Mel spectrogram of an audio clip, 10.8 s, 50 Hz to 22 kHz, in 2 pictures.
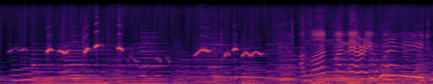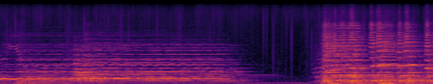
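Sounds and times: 
instrumental accompaniment: 0:00.0 - 0:08.7, 0:09.4 - 0:10.8
person whistling a lively bouncing melody: 0:00.1 - 0:03.4
speech: 0:03.8 - 0:06.9.

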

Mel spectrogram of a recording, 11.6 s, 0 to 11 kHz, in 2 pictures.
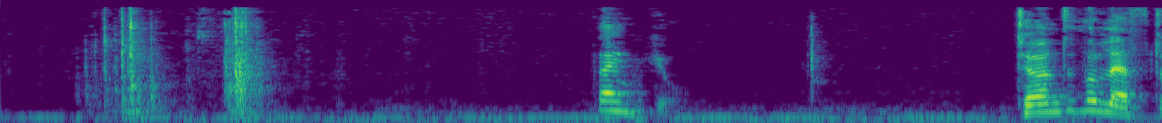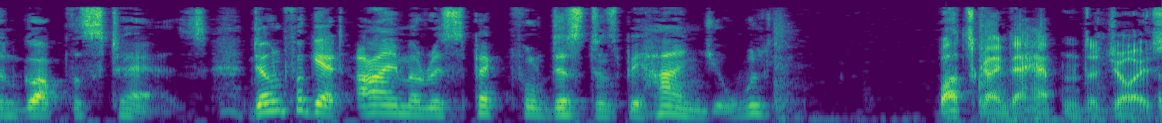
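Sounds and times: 
low steady hum: 0:00.0 - 0:11.6
door opened with a creaky scraping sweep: 0:00.3 - 0:01.6
speech: 0:03.0 - 0:03.5, 0:05.1 - 0:09.9, 0:10.5 - 0:11.6.

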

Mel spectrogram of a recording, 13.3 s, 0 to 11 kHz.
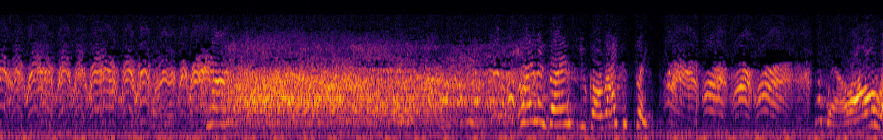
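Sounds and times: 
duck quacking: 0:00.0 - 0:03.4, 0:10.0 - 0:12.3
laughter: 0:02.0 - 0:09.6.

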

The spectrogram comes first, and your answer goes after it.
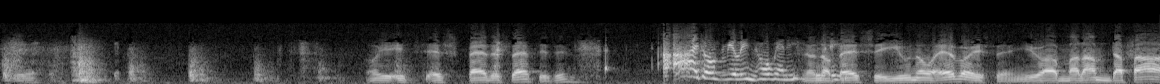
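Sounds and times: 
speech: 0:00.2 - 0:00.8, 0:03.8 - 0:05.9, 0:07.0 - 0:11.5
door pulled shut with wooden knocks and thuds: 0:00.6 - 0:03.4.

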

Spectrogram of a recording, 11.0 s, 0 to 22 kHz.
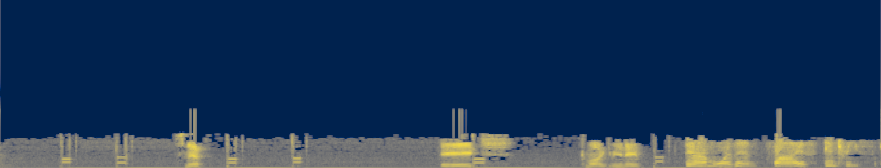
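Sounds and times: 
steady low electrical hum: 0:00.0 - 0:11.0
speech: 0:00.8 - 0:01.1, 0:02.2 - 0:03.1, 0:05.5 - 0:06.4, 0:07.3 - 0:11.0
touch-tone keypad beep entering a letter in a phone directory: 0:00.8 - 0:01.7, 0:02.8 - 0:03.8.

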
